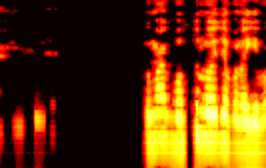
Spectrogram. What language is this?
Assamese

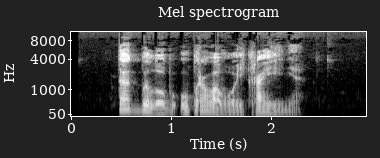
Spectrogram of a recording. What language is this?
Belarusian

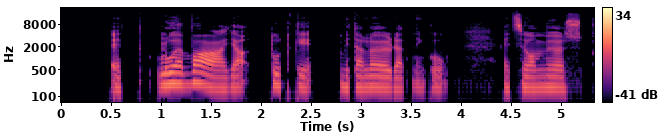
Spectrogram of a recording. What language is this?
Finnish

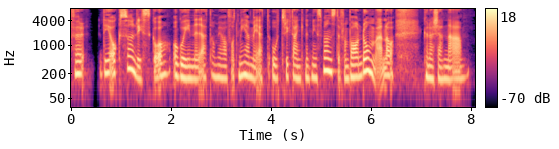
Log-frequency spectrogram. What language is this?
Swedish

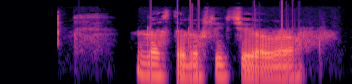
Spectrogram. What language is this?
Kati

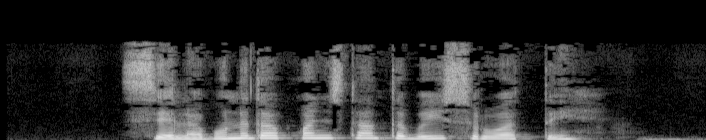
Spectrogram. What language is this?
Pashto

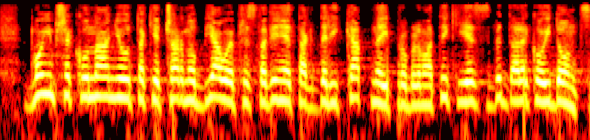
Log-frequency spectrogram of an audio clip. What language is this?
Polish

